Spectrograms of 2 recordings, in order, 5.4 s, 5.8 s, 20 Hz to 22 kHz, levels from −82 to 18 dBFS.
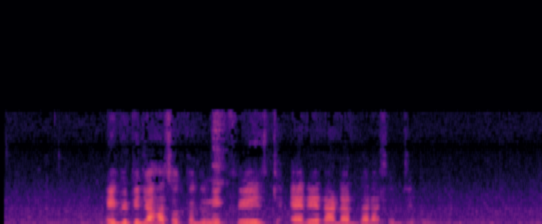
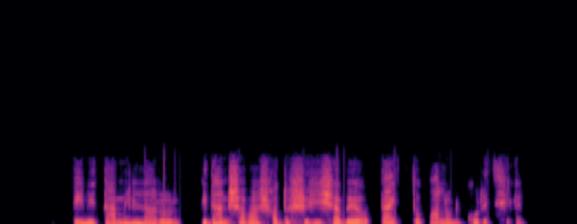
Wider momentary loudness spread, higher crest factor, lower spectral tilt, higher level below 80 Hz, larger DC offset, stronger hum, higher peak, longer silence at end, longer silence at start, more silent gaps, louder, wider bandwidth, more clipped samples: first, 18 LU vs 9 LU; first, 24 dB vs 18 dB; about the same, -5 dB/octave vs -6 dB/octave; about the same, -56 dBFS vs -52 dBFS; neither; neither; about the same, -2 dBFS vs -2 dBFS; about the same, 0.5 s vs 0.55 s; about the same, 0.8 s vs 0.75 s; second, none vs 1.96-2.00 s, 3.72-3.80 s; second, -23 LUFS vs -19 LUFS; first, 11.5 kHz vs 7.2 kHz; neither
